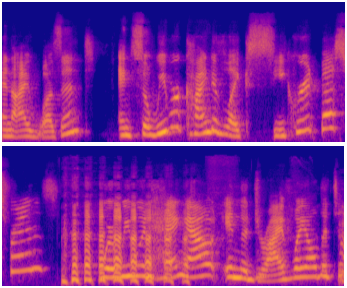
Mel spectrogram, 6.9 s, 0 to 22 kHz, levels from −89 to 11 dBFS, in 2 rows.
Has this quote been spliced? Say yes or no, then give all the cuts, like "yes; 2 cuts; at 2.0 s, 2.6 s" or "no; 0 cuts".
yes; 1 cut; at 1.0 s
